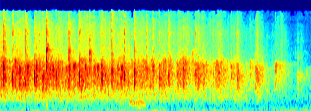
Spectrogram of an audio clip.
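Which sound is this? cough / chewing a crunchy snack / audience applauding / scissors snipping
audience applauding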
